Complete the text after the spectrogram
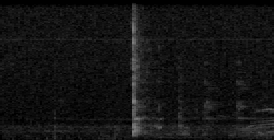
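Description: A bat cracks sharply against a softball.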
